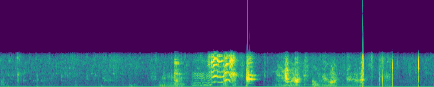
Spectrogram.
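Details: Ten-week-old Boxer puppies, two of them, let out a wavering high-pitched whine lasting about a second, then sharp yips and small barks, followed by several clicking knocks.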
